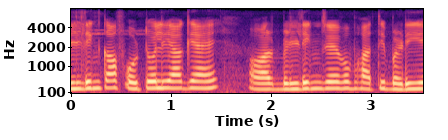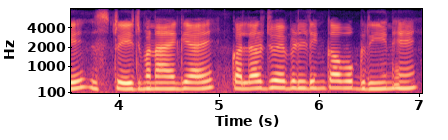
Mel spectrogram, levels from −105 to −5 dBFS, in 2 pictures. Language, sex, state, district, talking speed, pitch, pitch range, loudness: Hindi, female, Uttar Pradesh, Etah, 230 wpm, 225 Hz, 215-235 Hz, -15 LUFS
